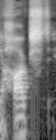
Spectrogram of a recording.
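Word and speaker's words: Hoechst: chemical companies Bayer and hoax being hoxed sorry h-o-c-h-s-t is how you pronounce that there's a little Mark a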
